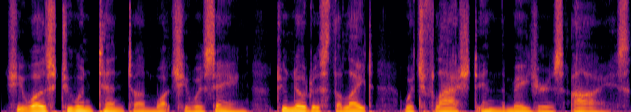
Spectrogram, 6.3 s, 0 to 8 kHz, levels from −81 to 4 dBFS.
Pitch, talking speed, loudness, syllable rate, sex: 120 Hz, 180 wpm, -18 LUFS, 4.3 syllables/s, male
